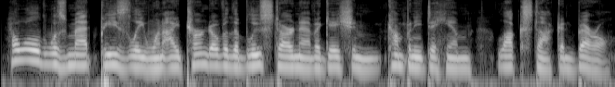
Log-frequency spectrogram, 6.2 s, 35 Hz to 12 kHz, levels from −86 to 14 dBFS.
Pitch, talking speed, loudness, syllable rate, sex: 140 Hz, 195 wpm, -15 LUFS, 5.1 syllables/s, male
